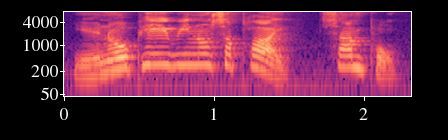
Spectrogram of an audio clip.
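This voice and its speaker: This true-crime story comes from a woman whose voice sits high and has a sing-song quality. She tells it conversationally and partly from a script, breaking off for casual asides and opinions, and her phrasing halts at times.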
